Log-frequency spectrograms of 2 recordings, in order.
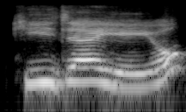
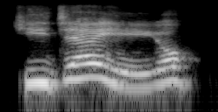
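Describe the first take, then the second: First: The voice rises at the end. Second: The voice stays level or falls at the end. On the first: It is a question. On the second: It is a statement.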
